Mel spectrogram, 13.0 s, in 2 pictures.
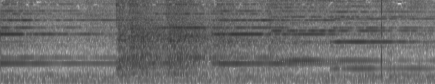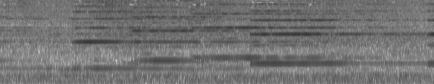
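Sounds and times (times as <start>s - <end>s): high ringing tones: 0.0s - 13.0s.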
